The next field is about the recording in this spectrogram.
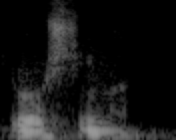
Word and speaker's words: Hiroshima: Hiroshima is actually pronounced Hiroshima.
